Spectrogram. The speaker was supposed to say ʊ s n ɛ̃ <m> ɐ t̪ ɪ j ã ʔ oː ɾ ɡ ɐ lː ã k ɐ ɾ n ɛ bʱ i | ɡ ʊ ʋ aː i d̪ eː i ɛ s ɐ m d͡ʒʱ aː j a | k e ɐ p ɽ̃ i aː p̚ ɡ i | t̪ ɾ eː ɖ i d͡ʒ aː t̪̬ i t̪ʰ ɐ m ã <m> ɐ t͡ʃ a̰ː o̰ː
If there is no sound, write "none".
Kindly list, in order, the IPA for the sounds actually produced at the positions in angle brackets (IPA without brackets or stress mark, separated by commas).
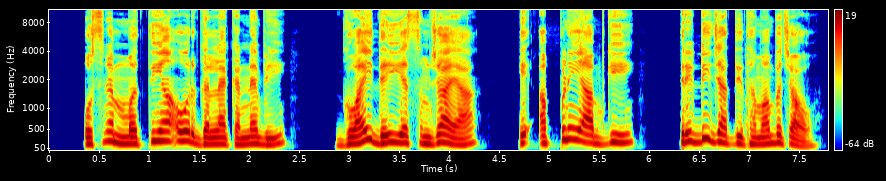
m, b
